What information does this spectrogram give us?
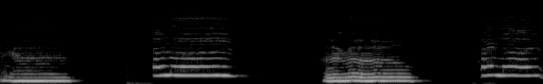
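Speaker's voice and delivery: very slow mumble, muffled behind a covered mouth. Explaining rules for being heard, showing what covering your mouth does: muffled, hand over mouth. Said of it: "It's harder to hear when I've got my hand here".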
